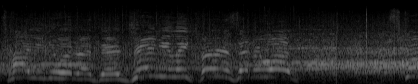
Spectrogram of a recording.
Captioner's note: cheers and applause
